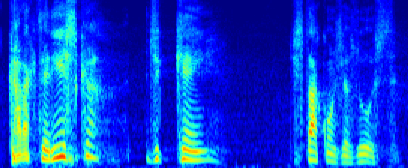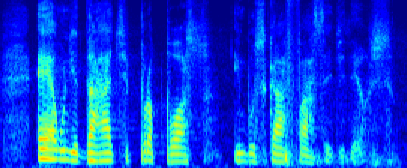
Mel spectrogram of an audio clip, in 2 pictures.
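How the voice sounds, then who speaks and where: Dramatic storytelling fills this sermon from a male pastor in a big church, his Rio de Janeiro Portuguese accent clear as he moves from shouting to near-whispering. He takes his time, and his rather high voice is gravelly and slightly rough.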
